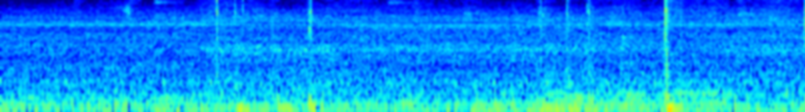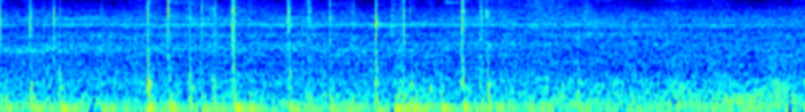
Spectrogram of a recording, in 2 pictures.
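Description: Keys click on a computer keyboard.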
